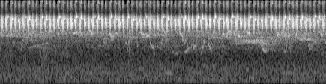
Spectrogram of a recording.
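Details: A river warbler in Estonia sings a dry, rapid, insect-like buzzing of steady high pulses like a sewing machine, with faint chirps from other birds behind.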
